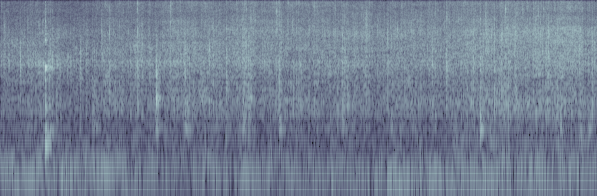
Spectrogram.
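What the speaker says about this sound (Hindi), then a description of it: "और हल्का सा हम फ्राई कर देते हैं।" Carrots and capsicum lightly frying in a pan, a continuous close sizzle broken by occasional scraping stir strokes, with no talking.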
